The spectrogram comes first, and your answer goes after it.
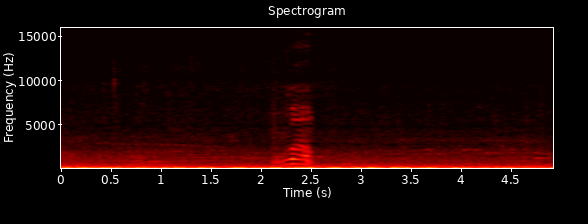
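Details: Calico cat following a person along an embankment, asking for attention and food, gives one short, clear, rising-then-falling meow over a steady low rumble of wind or traffic.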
